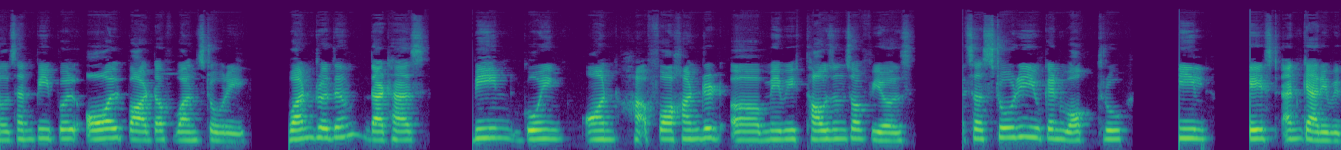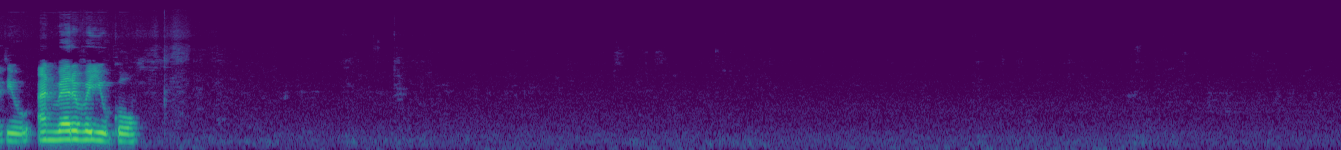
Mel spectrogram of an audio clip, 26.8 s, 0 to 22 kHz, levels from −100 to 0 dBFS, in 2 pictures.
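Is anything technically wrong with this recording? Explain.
Yes: clipped start after a pause at 2.81, 4.65, 9.54, 11.72 and 12.42 s. After pauses of 0.35 to 0.47 s, the output wakes late and swallows 74 to 87 ms, so speech begins abruptly. Waveforms jump from flat silence straight into speech, and spectrograms lack the onsets.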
